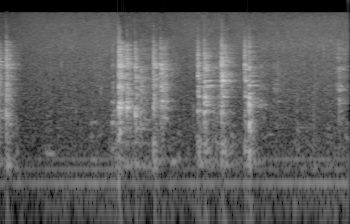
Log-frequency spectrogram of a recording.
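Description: Dishes clinking and clattering as they are handled, in four short bursts over the second half.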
